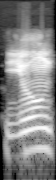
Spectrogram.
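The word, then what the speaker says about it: Jung: उनके मुताबिक दर्जा बंदी कार्ल यूंग की दर्जा बंदी इससे कार्ल बाज लोग यंग भी कहते हैं और बाज लोग इस लफ्ज को प्रोनाउंस करने में कार्ल जंग भी कहते हैं दोनों एक ही हैं ठीक है राइट तो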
